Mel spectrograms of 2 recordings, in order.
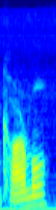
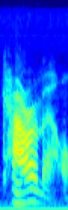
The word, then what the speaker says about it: caramel: I'd like it in Carmel actually you said Carmel when it's pronounced caramel can't we just call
